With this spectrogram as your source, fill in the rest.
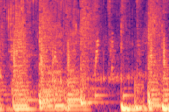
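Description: Water pours into a blender in a short, gurgling stream with uneven splashy pulses and a brief pause midway.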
